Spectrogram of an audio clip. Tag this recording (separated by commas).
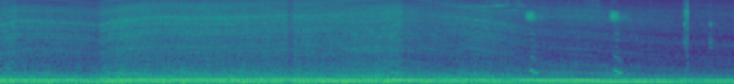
Vehicle, Bus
